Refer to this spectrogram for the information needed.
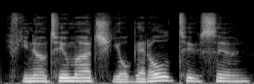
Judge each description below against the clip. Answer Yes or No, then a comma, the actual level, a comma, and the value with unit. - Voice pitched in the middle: Yes, medium, 145 Hz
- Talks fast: Yes, fast, 235 wpm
